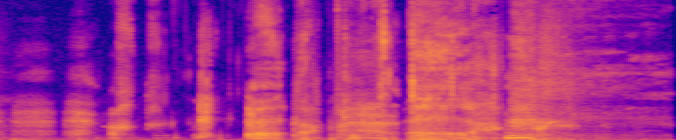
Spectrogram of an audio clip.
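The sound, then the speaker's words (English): A voice imitates loud, gurgling mouth breathing: a series of short rasping breaths building to a longer wet gurgle that trails off into quiet. “He was breathing loud, and every other breath sounded like gurgling. Ew, like he was a mouth breather. Ew, like what's he gurgling on? Like every other breath, so he was like...”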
